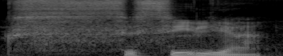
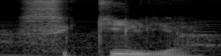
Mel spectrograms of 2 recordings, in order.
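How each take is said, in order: First: The second syllable starts with an s sound. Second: The second syllable starts with a k sound.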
